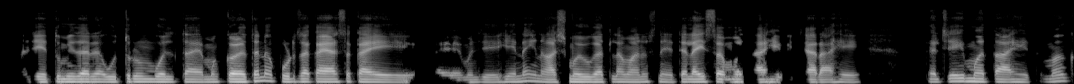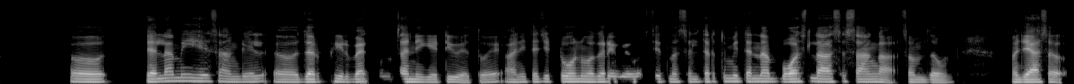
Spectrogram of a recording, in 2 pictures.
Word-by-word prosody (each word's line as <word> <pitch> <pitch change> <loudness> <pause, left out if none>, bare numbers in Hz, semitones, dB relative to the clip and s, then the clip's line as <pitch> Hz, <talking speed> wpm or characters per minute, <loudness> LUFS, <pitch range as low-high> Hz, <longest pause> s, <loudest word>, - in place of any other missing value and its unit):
म्हणजे 120 0 -3
तुम्ही 125 -1 +4
जर 125 0 +5
उतरून 125 +2 +1
बोलताय 120 -1 +2
मग 120 +1 -1
कळतं 125 +4 +6
ना 170 - +1
पुढचं 130 -1 +2
काय 125 -1 +8
असं 125 +1 -3
काय 115 -2 +5 0.6
आहे 110 -1 -7
म्हणजे 110 0 -5
हे 125 0 -1
नाही 150 +4 -1
ना, 120 -5 0
अश्मयुगातला 120 +1 +1
माणूस 115 +1 -1
नाही. 120 -3 -3
त्यालाही 120 0 +4
समज 120 -1 +2 0.2
आहे, 115 +1 +2
विचार 115 0 -2
आहे. 110 -1 -1 0.7
त्याचीही 130 +4 0
मतं 130 -3 +1
आहेत. 115 -1 +1
मग 140 +5 -4 0.7
अ, - - -1 0.7
त्याला 135 +3 +2
मी 155 0 -3
हे 145 0 -1
सांगेल 125 -1 -4
अ, 115 -2 -1
जर 120 0 +3
फीडबॅक 125 -2 -1
तुमचा 125 0 -3
निगेटिव्ह 115 -1 -1
येतो 100 +1 -6
आहे 120 +2 -3
आणि 115 +1 -3
त्याची 125 +2 -3
टोन 130 0 +2
वगैरे 125 0 +1
व्यवस्थित 125 +1 -6
नसेल, 125 0 -6
तर 130 -1 -1
तुम्ही 135 0 -1
त्यांना 135 0 +1
बॉसला 130 +1 +2
असं 125 +1 -4
सांगा 125 -2 -1 0.2
समजावून, 105 -2 -3 0.6
म्हणजे 115 0 +3
असं 115 -1 +2
125 Hz, 155 wpm, -24 LUFS, 115-130 Hz, 0.7 s, काय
